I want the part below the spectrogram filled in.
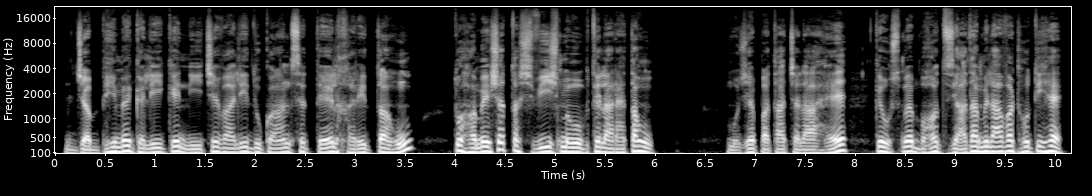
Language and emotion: Urdu, fearful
